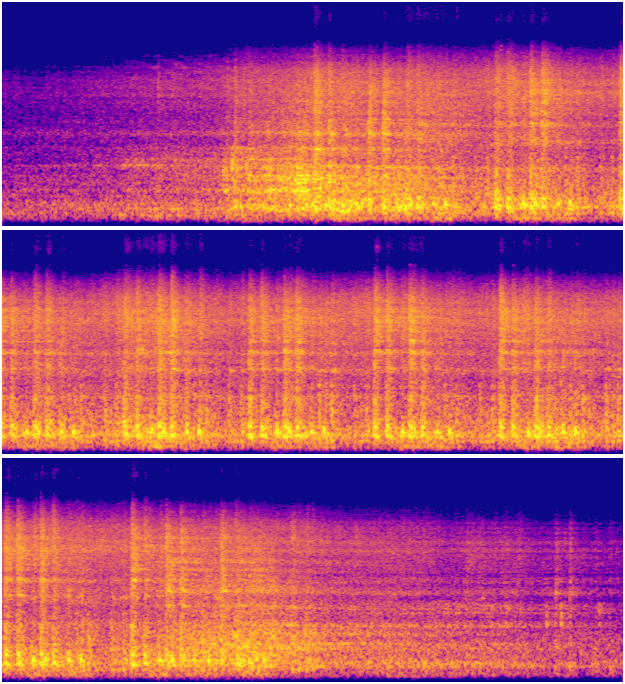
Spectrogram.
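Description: Intercity passenger train passing through the station at speed. Its rail noise swells suddenly about three seconds in. Then comes a long run of regular wheel clacks over the rail joints as the coaches go by, and the sound fades near the end.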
